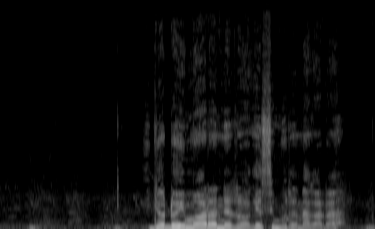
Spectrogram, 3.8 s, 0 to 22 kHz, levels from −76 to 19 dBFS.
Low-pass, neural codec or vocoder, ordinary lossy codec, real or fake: none; none; none; real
